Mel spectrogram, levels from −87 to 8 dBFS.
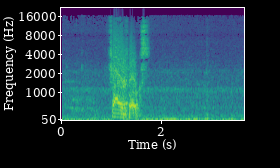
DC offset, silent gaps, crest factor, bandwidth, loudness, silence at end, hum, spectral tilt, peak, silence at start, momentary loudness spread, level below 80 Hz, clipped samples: under 0.1%; none; 12 dB; 17 kHz; -8 LUFS; 0 s; none; -3.5 dB/octave; 0 dBFS; 0.05 s; 22 LU; -22 dBFS; 0.1%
